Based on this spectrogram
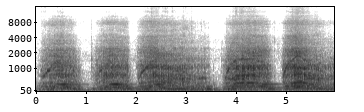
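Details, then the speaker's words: Anycubic Kobra 3 Max bed pushed by hand after eccentric-nut adjustment: harsh saw-like rasp each stroke about once a second; linear bearings binding because the twisted pressed-steel top plate twists the bottom plates. "Then you can hear that sounds like a saw. Like it's soaring its way back and forth. And that's because these bearings are binding as the flex in this top plate creates twist on these bottom plates."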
